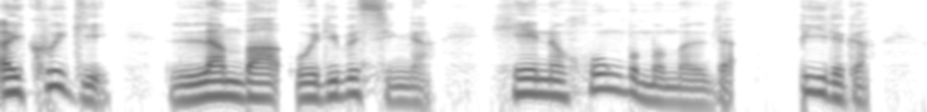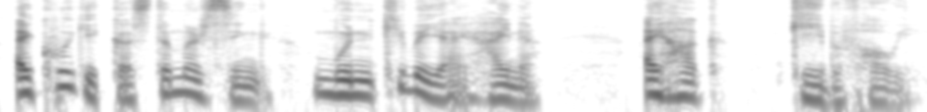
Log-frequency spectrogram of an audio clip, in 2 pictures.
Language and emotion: Manipuri, fearful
